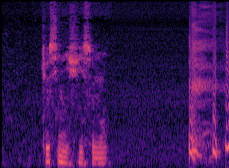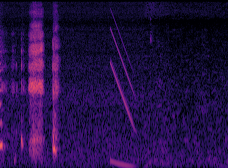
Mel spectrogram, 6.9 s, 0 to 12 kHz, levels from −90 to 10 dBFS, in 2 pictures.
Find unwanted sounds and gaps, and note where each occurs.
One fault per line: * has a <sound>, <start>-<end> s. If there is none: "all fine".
* has a laugh, 2.8-4.4 s
* has a chirp, 5.1-5.5 s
